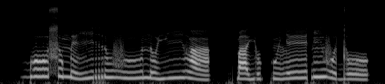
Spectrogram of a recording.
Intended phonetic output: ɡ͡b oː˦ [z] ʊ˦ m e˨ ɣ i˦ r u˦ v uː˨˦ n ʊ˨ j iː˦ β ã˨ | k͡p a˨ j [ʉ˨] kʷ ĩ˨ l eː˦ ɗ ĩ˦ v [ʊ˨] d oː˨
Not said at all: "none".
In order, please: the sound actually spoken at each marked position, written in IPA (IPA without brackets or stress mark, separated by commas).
s, ʊ˨, ʊ˨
